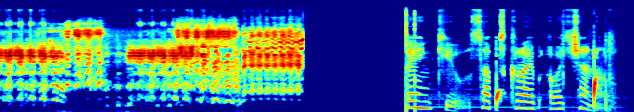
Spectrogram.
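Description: Goats bleat in loud, quavering, nasal bursts, followed after a pause by shorter wavering calls.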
